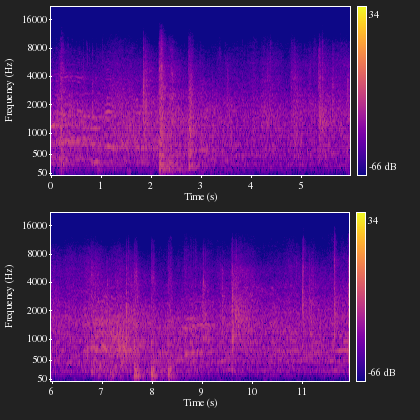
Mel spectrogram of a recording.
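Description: A crowd murmurs and calls out in a large echoing rink.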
